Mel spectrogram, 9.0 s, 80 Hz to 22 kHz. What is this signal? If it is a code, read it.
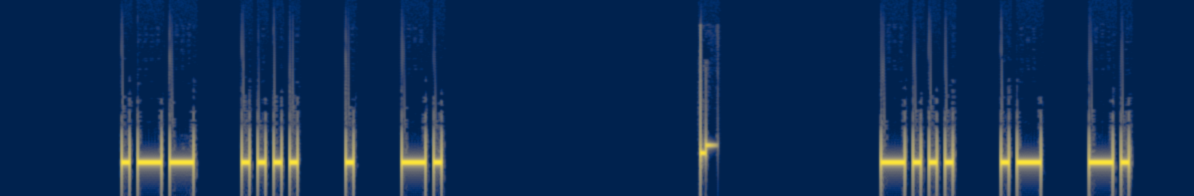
Morse code, heard as a keyed tone, about 20 wpm, spaced as for 15 wpm, 700 Hz. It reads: WHEN BAN
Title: 185 Lesson 30f - Letter b - Words 20wpm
